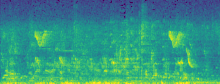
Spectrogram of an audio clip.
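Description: Birds chirping: a short, high call repeats about every two and a half to three seconds over a scatter of quicker, lower chirps, with low background noise beneath that is loudest about two seconds in.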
